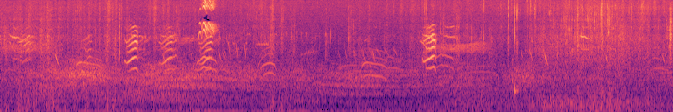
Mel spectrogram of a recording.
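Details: Iberian magpies in a group, bathing in a fountain; chattering series of short rising squeaks and arched whistles, dense in the first half, with constant water noise underneath.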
